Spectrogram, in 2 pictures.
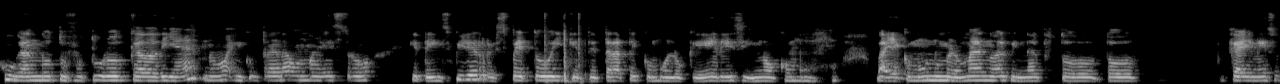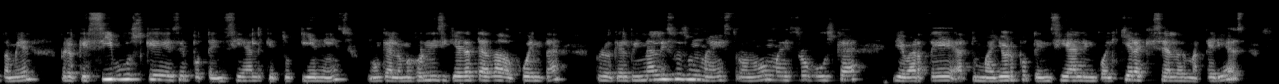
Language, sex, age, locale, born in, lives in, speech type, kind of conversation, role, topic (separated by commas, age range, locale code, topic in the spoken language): Spanish, female, 30-34, es-MX, Mexico, Mexico, conversation, unstructured, none, ¿Recuerdas a algún maestro que te haya inspirado mucho?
